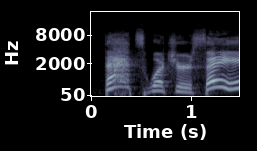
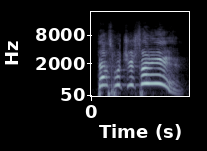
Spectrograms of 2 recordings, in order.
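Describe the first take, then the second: First: Slow, raised pitch on the conclusion; stretched, deliberate delivery; drawn-out point. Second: Very high, loud outburst; incredulous high-pitched exclamation; exclaimed point. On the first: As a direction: spell it out slowly. Drives home the point, first take. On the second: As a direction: fire it back in a pitched-up yell. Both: Real, not acted.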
